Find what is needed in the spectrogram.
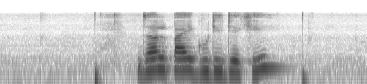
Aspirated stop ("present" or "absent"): present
